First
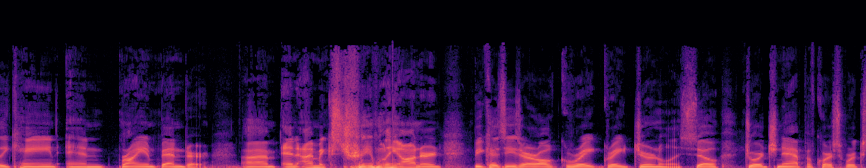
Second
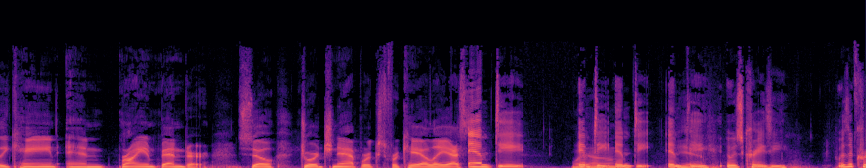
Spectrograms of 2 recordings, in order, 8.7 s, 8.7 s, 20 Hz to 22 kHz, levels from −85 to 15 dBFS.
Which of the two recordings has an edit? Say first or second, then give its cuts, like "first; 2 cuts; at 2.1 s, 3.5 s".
second; 3 cuts; at 2.4 s, 3.6 s, 4.6 s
